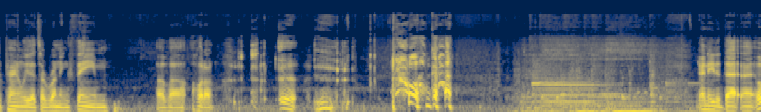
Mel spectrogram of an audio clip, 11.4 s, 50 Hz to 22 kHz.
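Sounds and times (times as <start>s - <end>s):
speech: 0.0s - 1.8s, 2.4s - 5.4s, 6.0s - 6.9s, 10.5s - 11.4s
loud croaking burp: 3.5s - 5.4s.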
